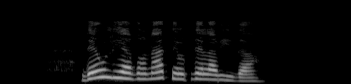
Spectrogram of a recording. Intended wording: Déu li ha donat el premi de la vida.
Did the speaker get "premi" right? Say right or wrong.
wrong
